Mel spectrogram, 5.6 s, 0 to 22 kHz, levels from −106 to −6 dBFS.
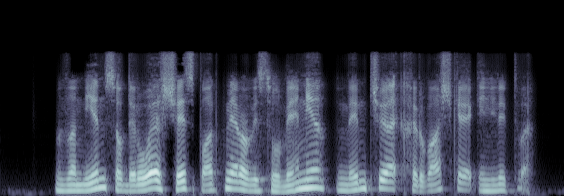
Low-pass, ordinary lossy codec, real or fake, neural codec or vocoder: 7.2 kHz; none; fake; codec, 16 kHz, 0.5 kbps, X-Codec, HuBERT features, trained on general audio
